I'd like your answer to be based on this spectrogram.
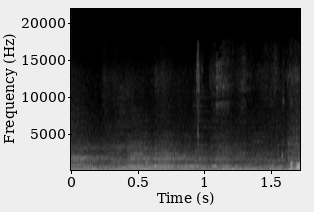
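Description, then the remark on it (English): Steady ambience at a local café: a continuous low murmur of indistinct background voices and room noise, with a brief clatter of activity near the end. “I'm sure you can hear the ambient background noise and activity.”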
